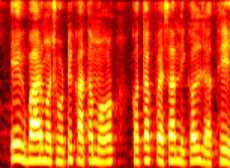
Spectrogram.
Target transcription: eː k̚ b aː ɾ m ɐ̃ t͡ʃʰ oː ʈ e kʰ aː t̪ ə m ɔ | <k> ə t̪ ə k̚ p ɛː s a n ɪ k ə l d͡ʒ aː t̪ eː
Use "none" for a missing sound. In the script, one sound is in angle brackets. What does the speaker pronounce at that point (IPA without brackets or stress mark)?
k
